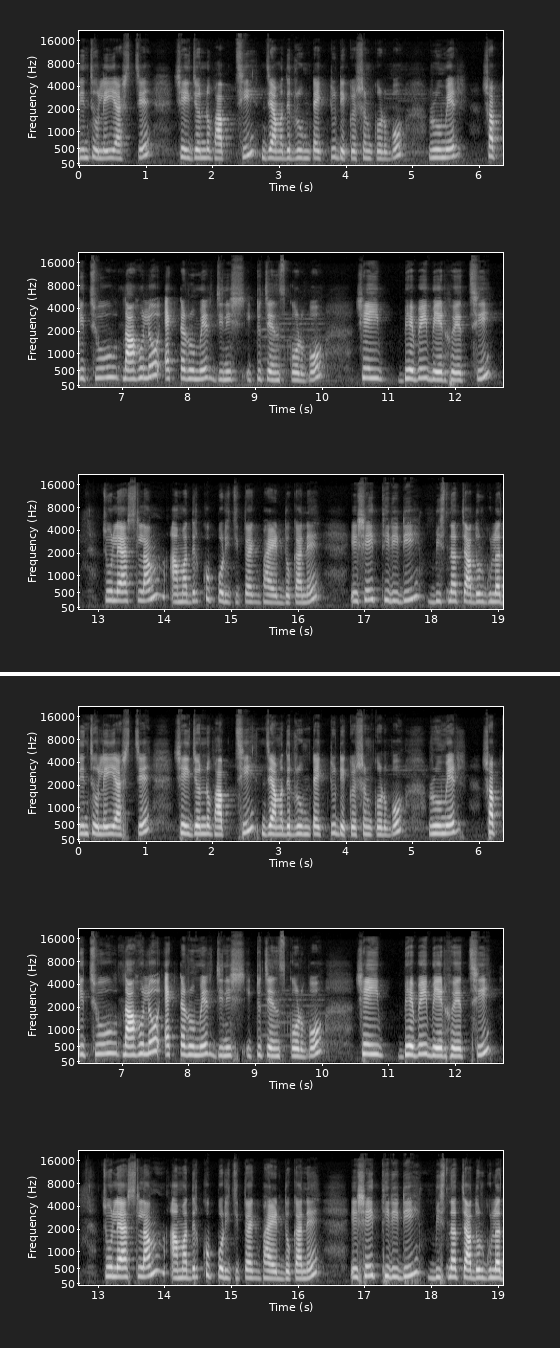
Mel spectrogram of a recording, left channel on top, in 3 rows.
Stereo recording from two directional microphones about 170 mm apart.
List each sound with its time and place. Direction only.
0.0 s a woman's voice: 40° right (ahead or behind)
